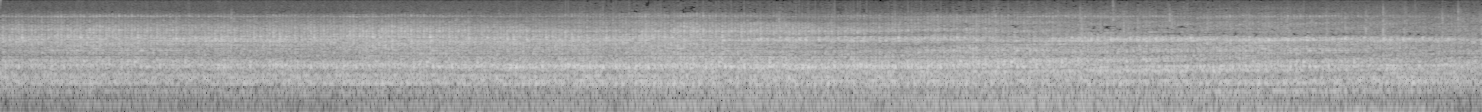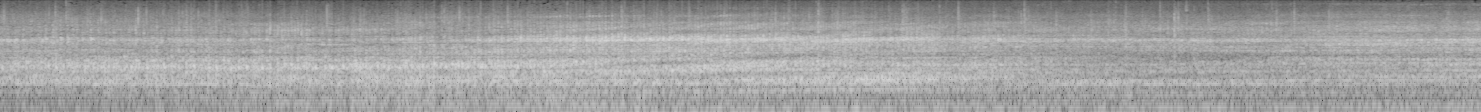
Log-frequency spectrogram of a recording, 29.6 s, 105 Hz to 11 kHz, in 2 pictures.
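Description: Bachmann Class 37 model locomotive's Coastal DCC sound decoder playing a heavy diesel engine sound through its EM1 speaker as the train runs, the engine note rising and falling. It is loudest through the middle stretch and eases off a few seconds before the end.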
